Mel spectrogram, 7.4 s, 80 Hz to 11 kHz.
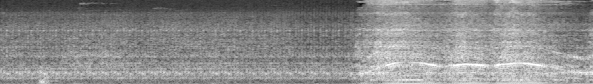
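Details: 2012 car idling, then revved: a loud whistle that rises and wavers with engine speed, mistaken for turbo noise and present about a week and a half, actually a torn exhaust manifold gasket leak.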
